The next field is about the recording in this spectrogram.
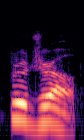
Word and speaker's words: Boudreau: Boudreau. – Okay, Bruce Boudreau.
